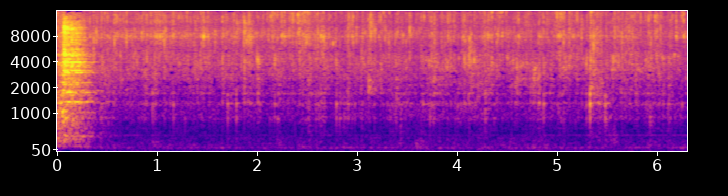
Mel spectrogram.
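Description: Cut okra sizzling in hot oil in a kadai. A short, louder burst of sizzling at the start settles into a steady hiss with light crackles.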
